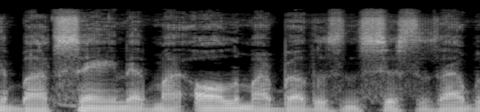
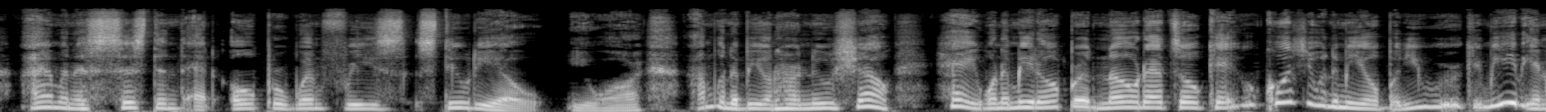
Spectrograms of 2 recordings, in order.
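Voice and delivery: high-pitched lady voice; new wife chatting, higher; 11 semitones higher than usual. Retold or imitated. New wife telling what she does, high voice. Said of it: "she's gonna go".

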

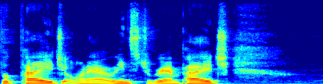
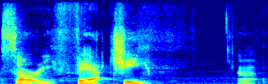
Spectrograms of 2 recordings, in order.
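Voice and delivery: ordinary talk

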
